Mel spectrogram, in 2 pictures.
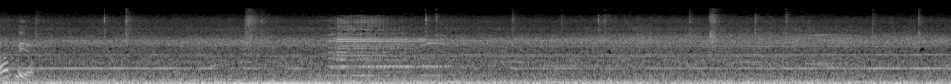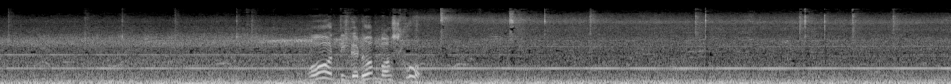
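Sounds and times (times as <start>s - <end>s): diesel locomotive rumble: 0.0s - 19.0s
train horn toot: 3.2s - 4.8s, 11.9s - 12.6s.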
